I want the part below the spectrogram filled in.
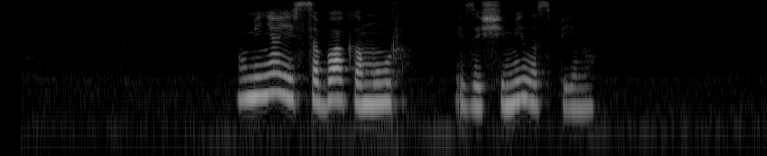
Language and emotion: Russian, sad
